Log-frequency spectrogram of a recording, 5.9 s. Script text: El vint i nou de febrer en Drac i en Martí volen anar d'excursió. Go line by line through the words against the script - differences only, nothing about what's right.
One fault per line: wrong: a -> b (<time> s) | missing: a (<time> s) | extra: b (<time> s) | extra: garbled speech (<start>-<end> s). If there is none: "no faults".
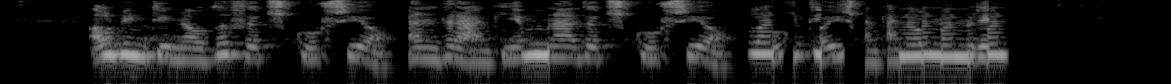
wrong: febrer -> d'excursió (1.3 s)
missing: Martí volen (2.7 s)
extra: garbled speech (3.7-5.0 s)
